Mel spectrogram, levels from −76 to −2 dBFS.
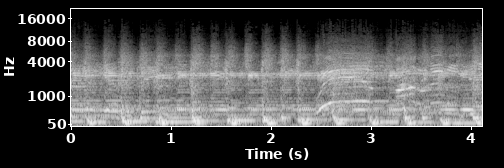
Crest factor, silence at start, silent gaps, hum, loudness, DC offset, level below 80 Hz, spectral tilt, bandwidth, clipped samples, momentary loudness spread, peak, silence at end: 12 dB; 0 s; none; none; -10 LUFS; under 0.1%; -22 dBFS; -4.5 dB/octave; 13 kHz; under 0.1%; 3 LU; 0 dBFS; 0 s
